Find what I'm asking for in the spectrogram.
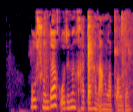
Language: Bashkir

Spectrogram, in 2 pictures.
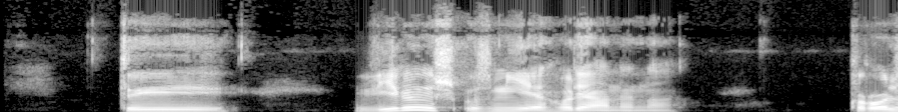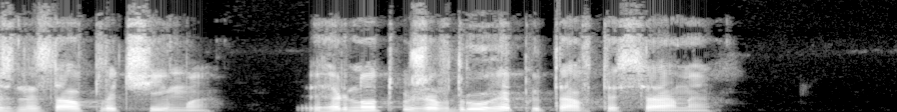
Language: Ukrainian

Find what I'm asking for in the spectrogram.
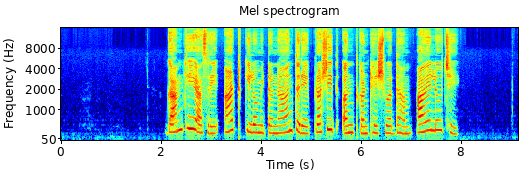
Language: Gujarati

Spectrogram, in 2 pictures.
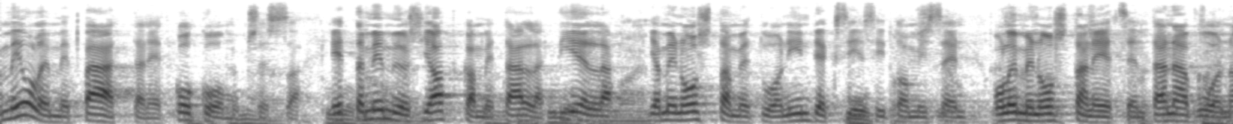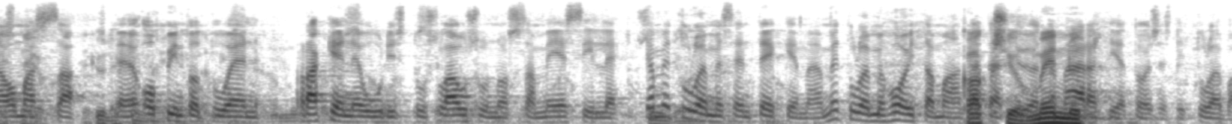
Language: Finnish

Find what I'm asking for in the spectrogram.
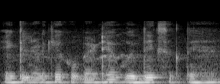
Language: Hindi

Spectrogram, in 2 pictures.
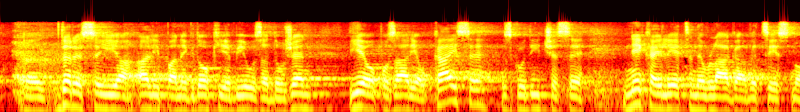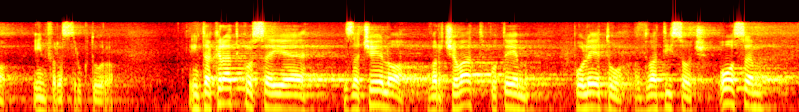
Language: Slovenian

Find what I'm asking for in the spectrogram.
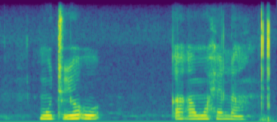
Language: Tswana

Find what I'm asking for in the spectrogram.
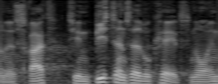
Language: Danish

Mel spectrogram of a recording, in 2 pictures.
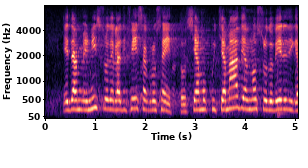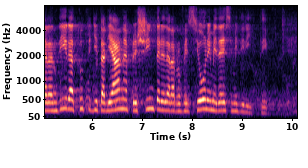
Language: Italian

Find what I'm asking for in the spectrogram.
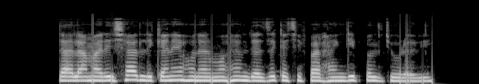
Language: Pashto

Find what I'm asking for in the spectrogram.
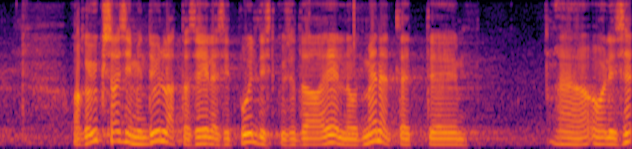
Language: Estonian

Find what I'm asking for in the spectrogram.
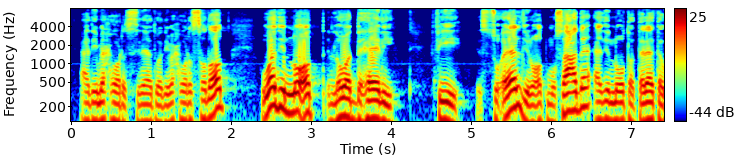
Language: Arabic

